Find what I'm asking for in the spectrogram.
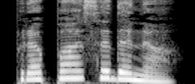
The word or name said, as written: ಪ್ರಪಾಸದನ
